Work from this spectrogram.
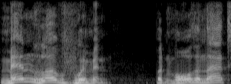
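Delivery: terrible put-on posh accent with big swooping pitch. Retelling what a driver's manager tells a woman checking out the car, terrible Lord Hesketh accent. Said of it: "it's a terrible accent".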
